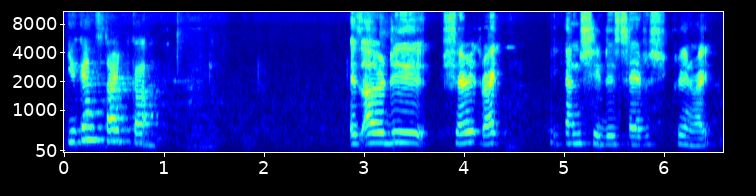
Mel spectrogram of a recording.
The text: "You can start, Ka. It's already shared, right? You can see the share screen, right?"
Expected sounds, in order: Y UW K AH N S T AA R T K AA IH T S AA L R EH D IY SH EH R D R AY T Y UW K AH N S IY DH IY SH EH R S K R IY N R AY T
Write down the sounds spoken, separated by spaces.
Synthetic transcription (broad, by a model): Y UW K AH N S T AA R T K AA IH T S AA L R EH D IY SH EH R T R AY T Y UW K AH N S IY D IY S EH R S K R IY N R AY T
